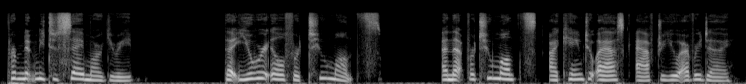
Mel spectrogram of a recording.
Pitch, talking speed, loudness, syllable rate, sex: 220 Hz, 200 wpm, -21 LUFS, 5.9 syllables/s, female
